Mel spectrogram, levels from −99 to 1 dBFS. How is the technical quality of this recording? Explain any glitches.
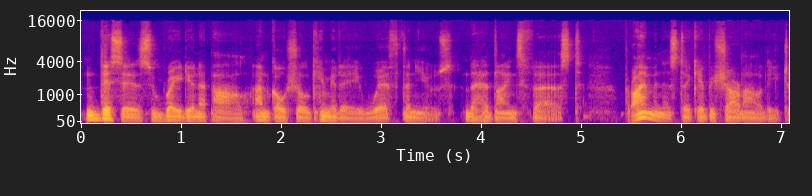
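The recording has two recurring kinds of glitch, three of each.

Short concealed packet loss occurs at 1.21–1.25 s, 3.17–3.21 s and 5.47–5.51 s. Each time about 20 ms of the stream arrived too late and the decoder filled it by extending the preceding sound, leaving a brief smear or wobble.

Audio missing between chunks is heard at 1.70 s, 4.15 s and 6.60 s as abrupt skips, each dropping roughly a twentieth of a second. The spacing of about 2.5 s likely reflects a recorder losing audio at each chunk boundary.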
